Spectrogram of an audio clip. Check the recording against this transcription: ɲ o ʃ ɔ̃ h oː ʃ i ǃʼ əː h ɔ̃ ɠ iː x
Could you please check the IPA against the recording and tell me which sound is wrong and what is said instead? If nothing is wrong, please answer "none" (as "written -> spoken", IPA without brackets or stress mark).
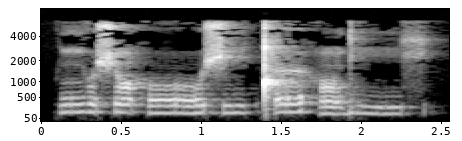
none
